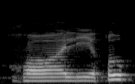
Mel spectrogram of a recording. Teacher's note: خالق ہا حروف مستعلیہ میں سے الف اس کے تابع تو یہ اینڈ تک ہم نے موٹا ہی ادا کرنا ہے تفخیم کے ساتھ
